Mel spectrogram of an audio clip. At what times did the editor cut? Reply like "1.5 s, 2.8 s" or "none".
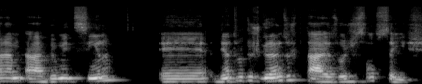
none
